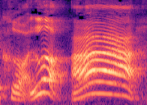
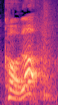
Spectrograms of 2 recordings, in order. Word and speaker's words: 可乐: Okay, kele, kele. Pusu kele, se ke, ke, i, ke, i, e, e, e, l, i, le, le, le, le, le, le, le. Ke le. Ke le, bukan kele.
